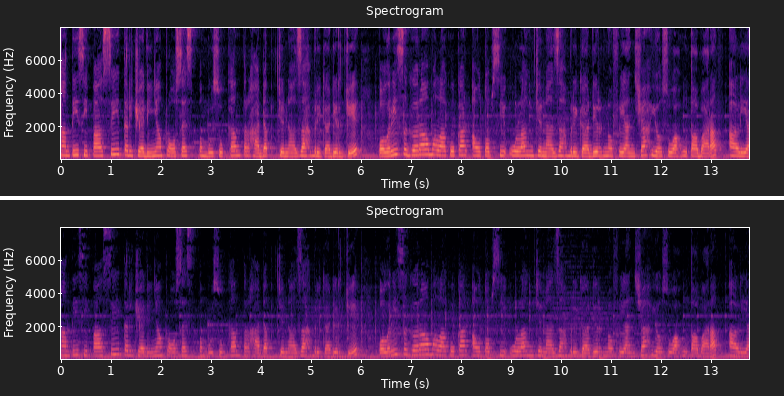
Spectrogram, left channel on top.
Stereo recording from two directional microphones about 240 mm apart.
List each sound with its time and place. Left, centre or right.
0.0 s a woman's voice: left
